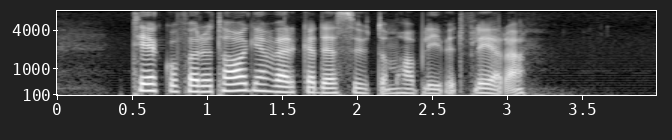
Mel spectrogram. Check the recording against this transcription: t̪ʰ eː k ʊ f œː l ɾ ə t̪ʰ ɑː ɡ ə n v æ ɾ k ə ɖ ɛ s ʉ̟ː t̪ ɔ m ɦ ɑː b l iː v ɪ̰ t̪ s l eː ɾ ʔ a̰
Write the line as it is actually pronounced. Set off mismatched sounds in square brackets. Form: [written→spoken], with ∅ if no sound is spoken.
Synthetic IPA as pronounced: t̪ʰ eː k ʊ f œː [l→∅] ɾ ə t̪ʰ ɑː ɡ ə n v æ ɾ k [ə→a] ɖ ɛ s ʉ̟ː t̪ ɔ m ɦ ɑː b l iː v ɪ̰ t̪ [s→f] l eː ɾ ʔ a̰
